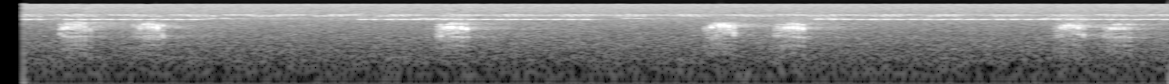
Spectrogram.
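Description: Toco toucan giving rough, frog-like croaks, mostly in quick pairs, repeated about every one and a half seconds, over a steady high insect-like hum.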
